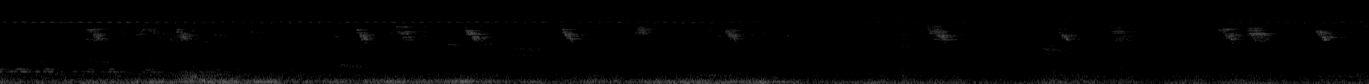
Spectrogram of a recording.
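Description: Faint birds chirping outdoors: short, high chirps come irregularly, under a second apart, over a low background rumble and a thin steady high tone.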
